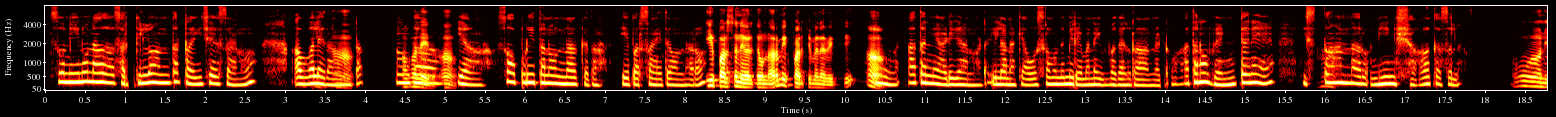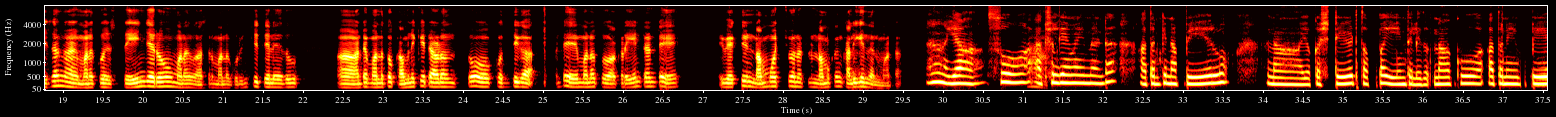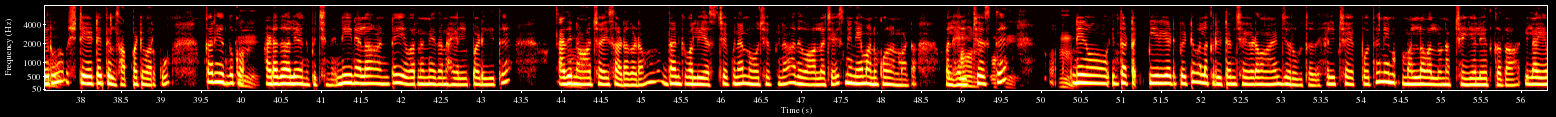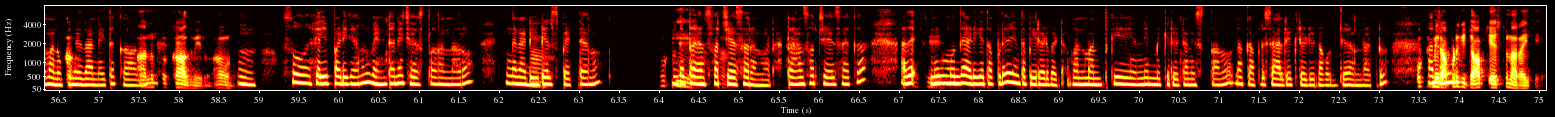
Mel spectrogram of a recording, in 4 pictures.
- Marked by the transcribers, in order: in English: "సో"; in English: "సర్కిల్‌లో"; in English: "ట్రై"; in English: "సో"; other background noise; in English: "పర్సన్"; in English: "షాక్"; lip smack; in English: "సో, యాక్చల్‌గా"; in English: "స్టేట్"; in English: "ఛాయిస్"; in English: "యెస్"; in English: "నో"; in English: "ఛాయిస్"; in English: "హెల్ప్"; in English: "పీరియడ్"; in English: "రిటర్న్"; in English: "హెల్ప్"; in English: "సో"; in English: "డీటెయిల్స్"; tapping; in English: "ట్రాన్స్‌ఫర్"; in English: "ట్రాన్స్‌ఫర్"; in English: "పీరియడ్"; in English: "వన్ మంత్‌కీ"; in English: "శాలరీ"; in English: "జాబ్"
- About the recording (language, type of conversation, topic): Telugu, podcast, పరాయి వ్యక్తి చేసిన చిన్న సహాయం మీపై ఎలాంటి ప్రభావం చూపిందో చెప్పగలరా?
